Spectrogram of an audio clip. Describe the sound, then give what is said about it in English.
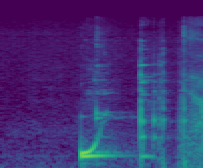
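A glass clinks, followed by a couple of short splashy bursts of water being poured while someone gets a drink of water, all within about a second, with no one speaking. “Oh, I'll just get some water here.”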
